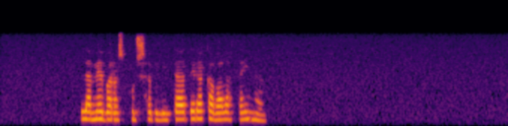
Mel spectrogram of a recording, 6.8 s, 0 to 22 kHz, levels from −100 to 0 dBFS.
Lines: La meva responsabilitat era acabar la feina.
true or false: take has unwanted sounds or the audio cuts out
false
